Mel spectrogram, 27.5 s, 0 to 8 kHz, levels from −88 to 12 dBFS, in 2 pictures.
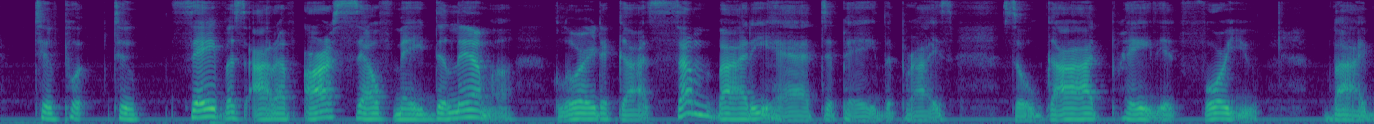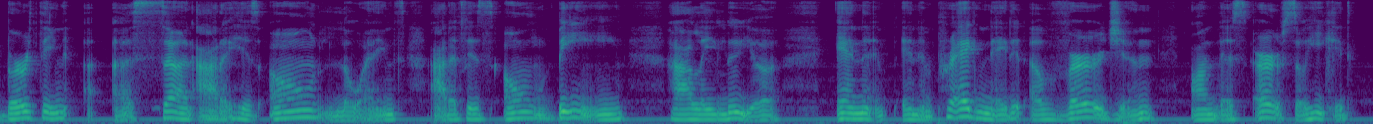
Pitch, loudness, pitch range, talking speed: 125 Hz, -29 LUFS, 120-135 Hz, 115 wpm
